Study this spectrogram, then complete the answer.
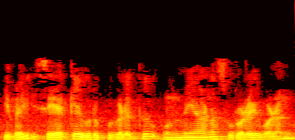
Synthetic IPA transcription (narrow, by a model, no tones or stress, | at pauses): ɪʋɐɪsɛjɐɾkɐɪʋɪɾɯpːɯɣɐɭɯkːɯʔʊnmɐjaːnɐsʊɾɐɭɐɪʋɐɻɐŋɡɯ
